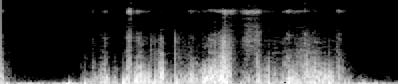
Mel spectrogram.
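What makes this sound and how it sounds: A small solid wooden hemisphere is tapped and scratched with long nails. The sound is close and muffled, with dull, low knocks mixed with soft scraping across the four seconds and little high-end brightness.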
